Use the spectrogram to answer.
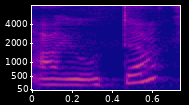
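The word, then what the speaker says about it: iota: Small I का symbol use करते हैं और उसके प्रोनाउंस करते हैं आयोटा।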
